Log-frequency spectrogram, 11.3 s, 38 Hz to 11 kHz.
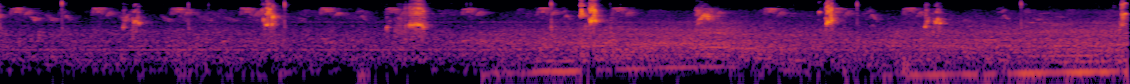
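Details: A visiting male Australian king parrot on 31 October 2008 gives shrill, sharp chips about once a second, mixed with softer high chirps and a faint low hum.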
